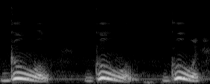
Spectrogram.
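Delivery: "جول" repeated with hard g, long oo. Shown as a demonstration. Teacher drills learners on ghoul, "جول" with hard g. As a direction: drill ghoul as "جول", geem sound first. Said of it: "حرف الج بالظبط".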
